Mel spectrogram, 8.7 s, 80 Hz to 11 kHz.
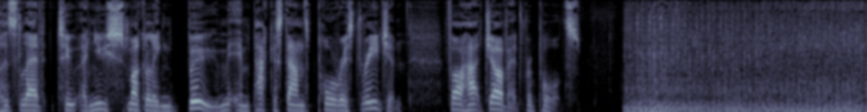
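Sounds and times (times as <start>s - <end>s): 
speech: 0.0s - 6.5s
thousands of motorbike engines rumbling on Pakistan's border with Iran: 6.3s - 8.6s.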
